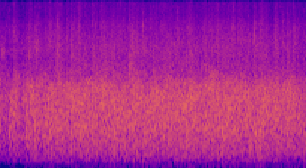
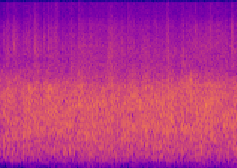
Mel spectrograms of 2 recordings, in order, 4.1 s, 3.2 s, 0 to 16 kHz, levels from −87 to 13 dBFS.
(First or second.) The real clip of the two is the first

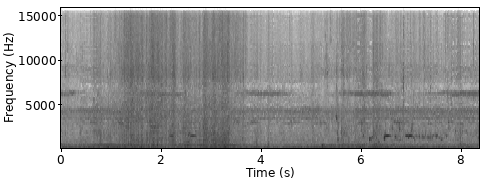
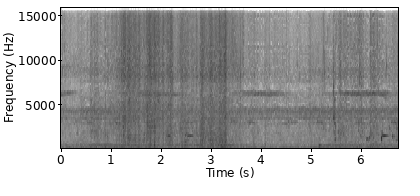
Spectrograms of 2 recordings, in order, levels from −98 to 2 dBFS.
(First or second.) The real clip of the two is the first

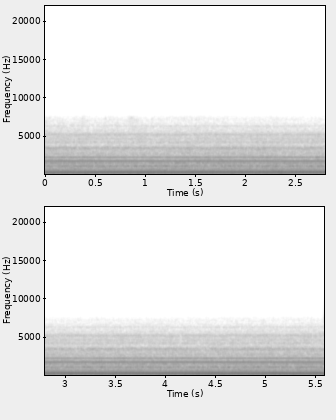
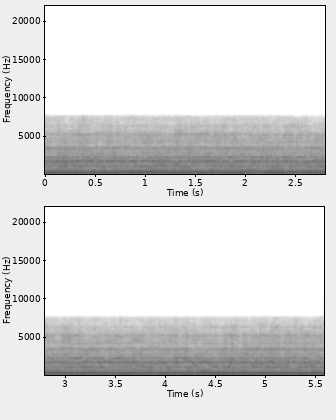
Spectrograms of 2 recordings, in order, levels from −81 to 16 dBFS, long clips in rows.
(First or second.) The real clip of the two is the first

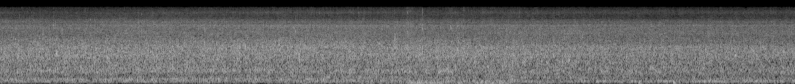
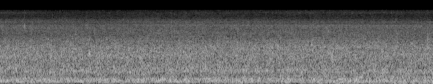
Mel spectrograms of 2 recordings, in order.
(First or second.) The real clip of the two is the first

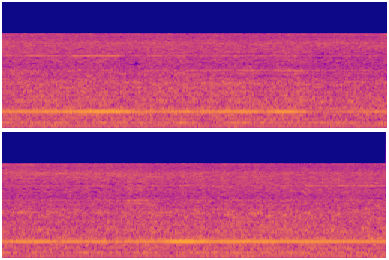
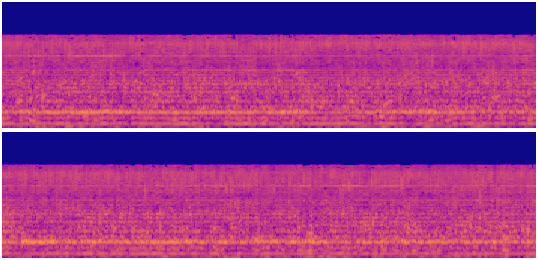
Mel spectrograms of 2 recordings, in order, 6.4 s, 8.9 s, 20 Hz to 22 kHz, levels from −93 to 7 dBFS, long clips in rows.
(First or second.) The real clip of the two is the first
